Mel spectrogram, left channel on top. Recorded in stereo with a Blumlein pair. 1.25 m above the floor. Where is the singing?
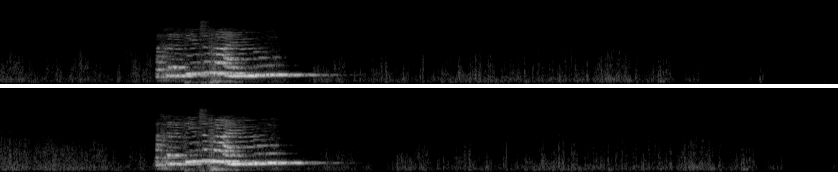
25° right, 1.5 m.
